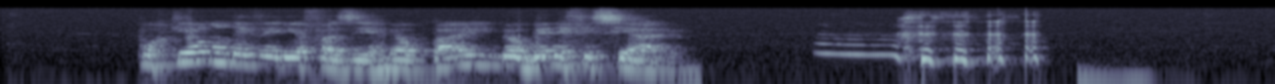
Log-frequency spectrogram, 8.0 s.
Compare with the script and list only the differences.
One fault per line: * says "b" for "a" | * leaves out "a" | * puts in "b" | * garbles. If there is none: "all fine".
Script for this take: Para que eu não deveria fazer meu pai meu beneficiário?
* says "Por" for "Para"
